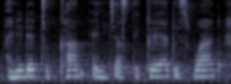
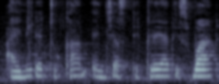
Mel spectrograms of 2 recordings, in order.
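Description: The two takes are said the same way.

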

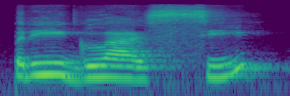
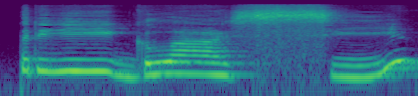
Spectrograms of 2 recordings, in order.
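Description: First: Said in the usual way. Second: Пригласи stretched out slowly, rising at the end; very slow model. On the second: Shown as a demonstration. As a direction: draw out пригласи so each syllable is clear. (пригласи, despacio y con tono ascendente)

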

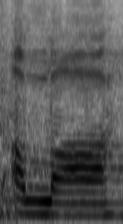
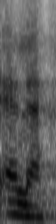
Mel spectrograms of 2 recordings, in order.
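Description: First: Allah with a dark heavy L, long open vowel; correct pronunciation. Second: Allah with light L and flat "a" as in cat; thin-vowelled pupil's attempt at "Allah"; mispronounced Allah. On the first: Retold or imitated. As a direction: demonstrate a rounded, drawn-out "Allah". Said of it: "Not Allah. Say Allah". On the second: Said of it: "No, no, try again".

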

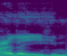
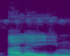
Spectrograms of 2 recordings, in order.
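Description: First: আলাইহিম opened with mid-throat ain; strong ain starting আলাইহিম; correct ain. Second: আলাইহিম with hamza for ain; light আলাইহিম, no throat; common mispronunciation. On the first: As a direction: press the first আ of আলাইহিম in the throat. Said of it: "আলাইহিম বলতে হবে". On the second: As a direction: say আলাইহিম on a plain vowel onset. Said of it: "আইনের জায়গায় হামজা এনে". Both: Shown as a demonstration.

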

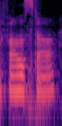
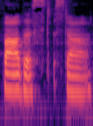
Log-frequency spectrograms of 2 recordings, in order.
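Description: First: "father's" said softly as in the song; soft, dropped "father's star", not "farthest". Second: "farthest" said slowly with a clear rth and t; "farthest star", stretched out, each sound distinct. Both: Shown as a demonstration. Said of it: "not the father's star".

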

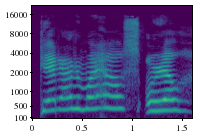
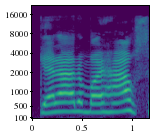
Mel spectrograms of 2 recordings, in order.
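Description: First: Higher loud threat; threat shout. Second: Much louder, firm order; shouting order. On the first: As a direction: warn him one last time. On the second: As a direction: throw him out. Repeats louder. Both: Acted.

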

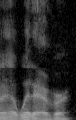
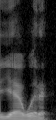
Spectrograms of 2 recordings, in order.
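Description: First: Wendy's voice. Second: Said in the usual way. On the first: Retold or imitated. Host imitating Wendy brushing off a statement, lightly voiced. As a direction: toss it off the way Wendy would. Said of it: "This is how Wendy would talk". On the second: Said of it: "maybe they wrote something for her and say".

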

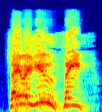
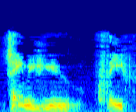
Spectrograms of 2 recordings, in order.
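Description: First: High, very loud yell; explosive high shout; shouted accusation. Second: Low, soft accusing voice; soft, low-pitched jab; quiet accusation. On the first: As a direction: hurl the accusation at full voice. Repeats it as a shout. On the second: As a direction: say it low and under the volume. Quiet first take. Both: Real, not acted.

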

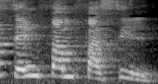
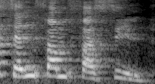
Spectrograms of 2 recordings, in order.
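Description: Both takes have the same delivery.

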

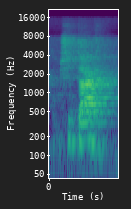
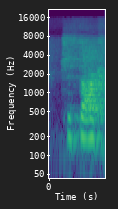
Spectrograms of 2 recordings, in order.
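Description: The two takes are said the same way.

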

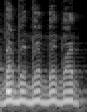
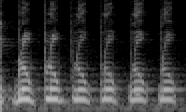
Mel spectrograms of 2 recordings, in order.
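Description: First: Rapid-fire run of bloops; too-fast boiling. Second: Soft, evenly spaced high bloops; slow simmer bubbling. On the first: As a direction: imitate a hard boil, bloops tumbling together. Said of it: "that's no good". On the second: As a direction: imitate a gentle, slow simmer. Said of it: "let that cook very slowly". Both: Shown as a demonstration.

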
